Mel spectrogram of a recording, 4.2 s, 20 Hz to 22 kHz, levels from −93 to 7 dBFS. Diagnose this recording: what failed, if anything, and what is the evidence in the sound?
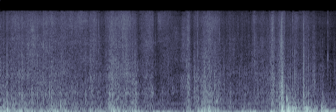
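The codec stage failed briefly. At 1.90 s the sound jumps ahead by about one compressed frame, roughly 30 ms, with frames near 26 ms long. Compressed frames were skipped, either missing or rejected as damaged.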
